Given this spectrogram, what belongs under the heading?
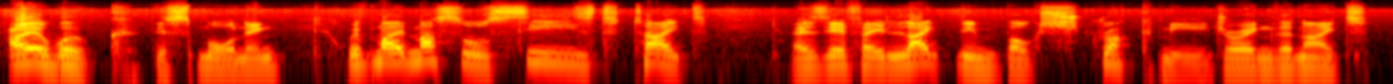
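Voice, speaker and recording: Guy doing a dramatic game read-through, unhurried, playful, dry muttered asides, no room echo. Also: medium pitch, expressive, a bit bright. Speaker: gaming channel host.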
